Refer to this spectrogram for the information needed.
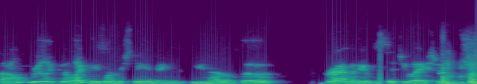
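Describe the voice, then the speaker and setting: Soft-spoken delivery at a fairly slow pace. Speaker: panel participant. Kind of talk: casual panel discussion. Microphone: too quiet, turned up.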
